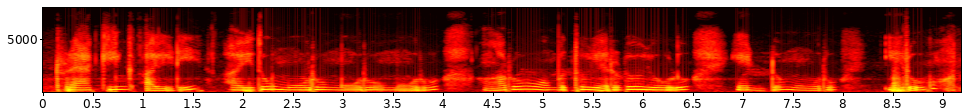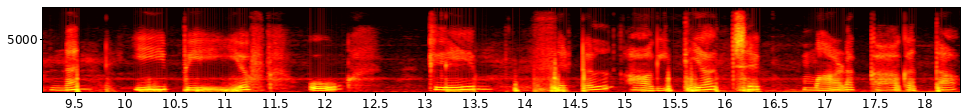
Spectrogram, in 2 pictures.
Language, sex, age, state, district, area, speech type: Kannada, other, 18-30, Karnataka, Bangalore Urban, urban, read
